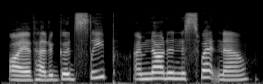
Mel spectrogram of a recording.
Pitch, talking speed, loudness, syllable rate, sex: 245 Hz, 275 wpm, -16 LUFS, 5.3 syllables/s, female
